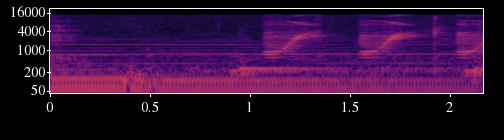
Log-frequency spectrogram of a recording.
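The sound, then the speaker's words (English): Cartoon boing effects for a pet frog jumping out of a box: three springy, upward-swooping twangs in quick succession, playing over a steady low musical drone. “Uh oh, the frog jumped out of the box.”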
